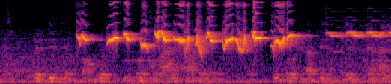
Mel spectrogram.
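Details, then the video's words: Robin singing gacor, a vigorous nonstop song: a thin steady whistle, then a fast run of rich, slurred, warbling phrases rising and falling, ending in a long high level whistle; faint low murmurs in the background. "SUARA BURUNG ROBIN GACOR"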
